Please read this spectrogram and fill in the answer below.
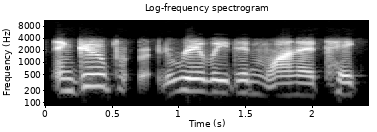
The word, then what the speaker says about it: Goop: Maybe the one that rhymes with moop recently? – Right. So, yeah, Tina went after Gwyneth Paltrow's Goop company.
